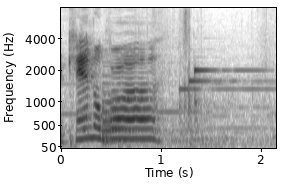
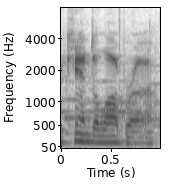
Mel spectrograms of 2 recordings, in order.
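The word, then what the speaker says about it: candelabra: So, it was plum, the candle bra, uh, and the pier. It's actually the candalabra. I just mispronounced it because I'm, uh, I'm attired.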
